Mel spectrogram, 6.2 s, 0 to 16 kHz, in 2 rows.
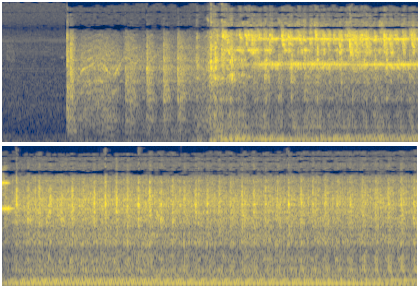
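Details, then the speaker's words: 5.8 L engine ("Big Baby") started on its own regular battery for comparison after jump-start testing: starter cranks about a second, catches cleanly and settles into a steady, even idle; healthy start. "Just for a comparison aspect, I'm gonna kick over Big Baby on its regular battery just so you can hear the difference."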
